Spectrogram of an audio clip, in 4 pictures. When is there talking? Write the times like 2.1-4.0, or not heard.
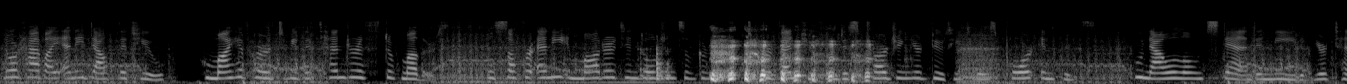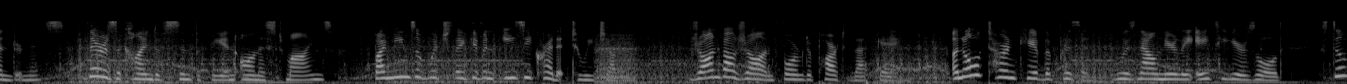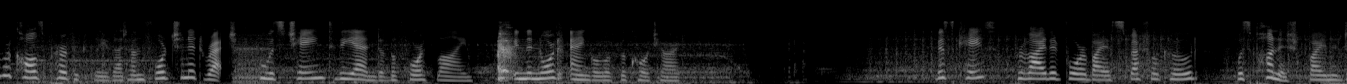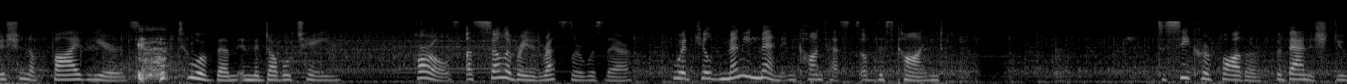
0.0-33.9, 36.3-43.8, 44.5-49.9, 52.0-53.8.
